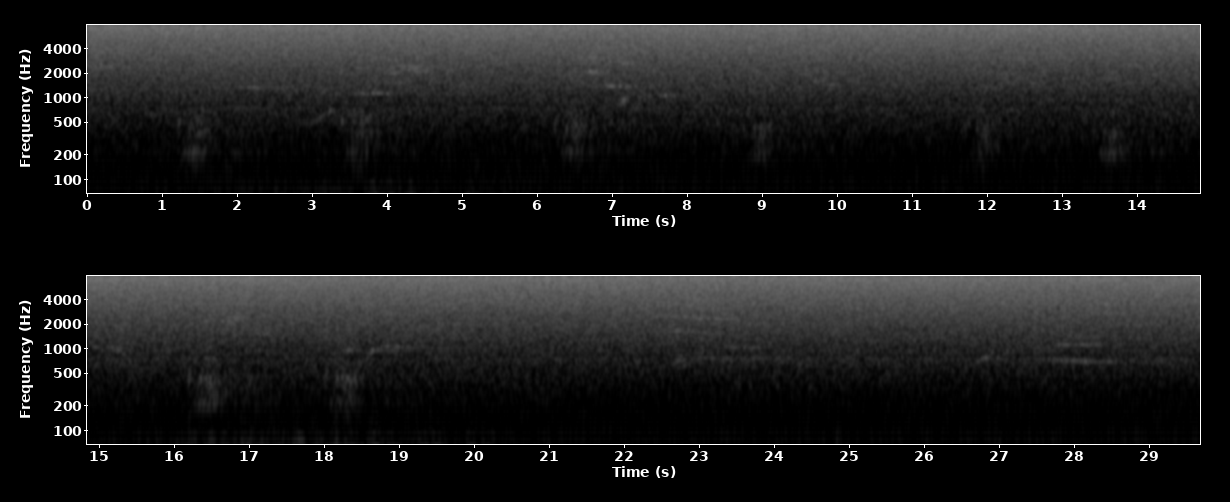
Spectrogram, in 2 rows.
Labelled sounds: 7.6	7.9	humpback whale, 0.93 to 1.1 kHz
18.6	18.8	humpback whale, 0.80 to 1.1 kHz

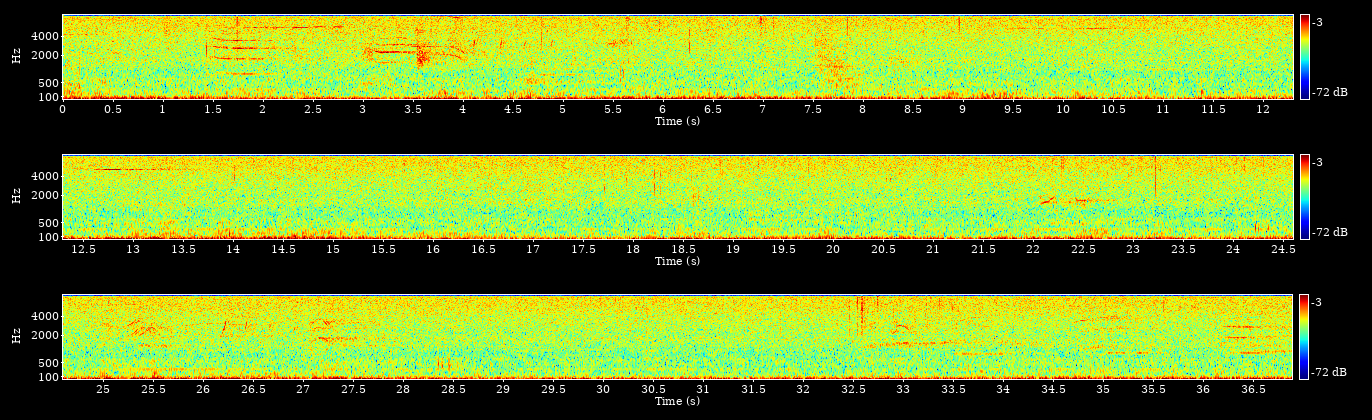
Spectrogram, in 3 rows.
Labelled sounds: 1.3	2.1	killer whale, 0.84 to 4.4 kHz
2.9	4.2	killer whale, 1.2 to 4.9 kHz
36.1	36.8	killer whale, 0.88 to 3.6 kHz

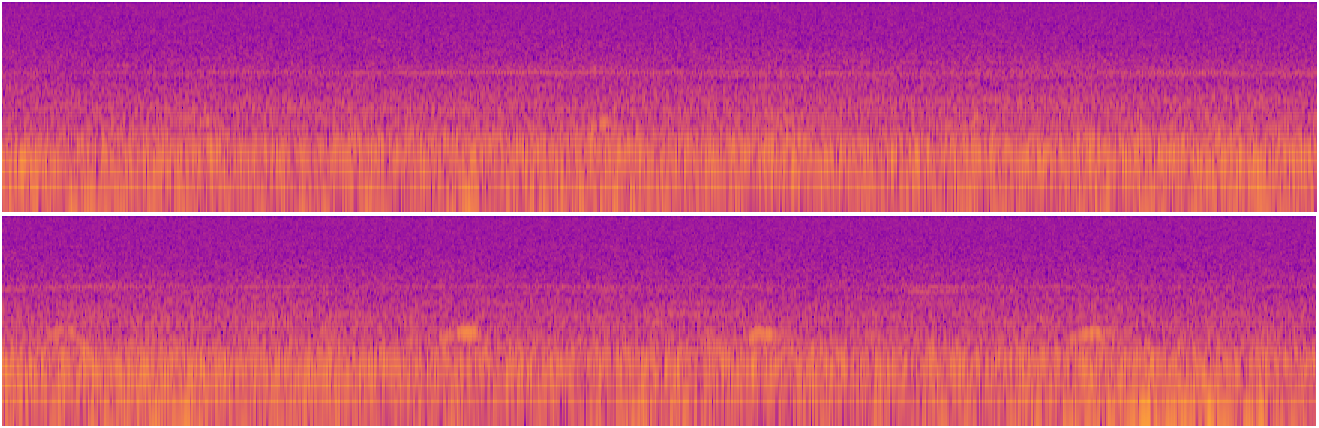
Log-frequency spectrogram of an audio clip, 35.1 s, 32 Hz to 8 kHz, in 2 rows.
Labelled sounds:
29.6	29.9	humpback whale, 0.93 to 1.2 kHz

